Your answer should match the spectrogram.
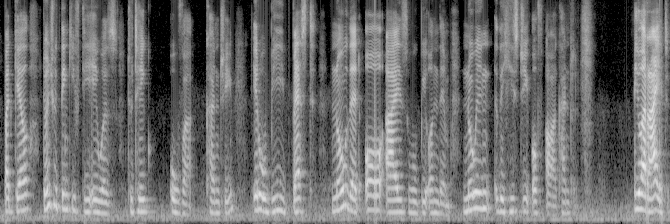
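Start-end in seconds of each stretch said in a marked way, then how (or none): none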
